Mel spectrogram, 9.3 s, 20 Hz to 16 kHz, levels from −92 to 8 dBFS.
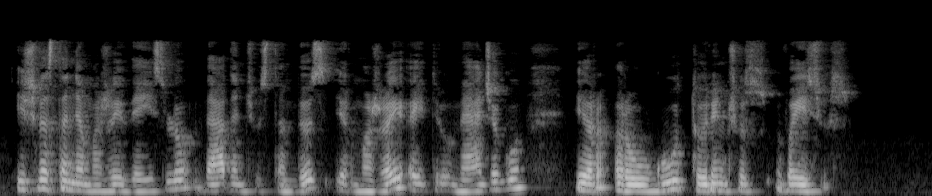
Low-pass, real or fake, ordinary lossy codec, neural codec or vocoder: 7.2 kHz; real; MP3, 48 kbps; none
